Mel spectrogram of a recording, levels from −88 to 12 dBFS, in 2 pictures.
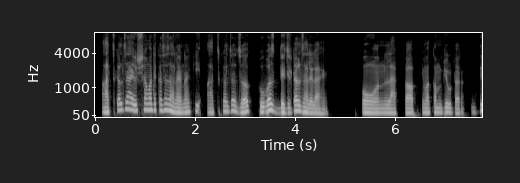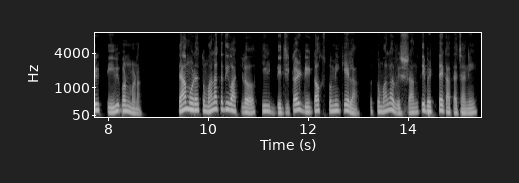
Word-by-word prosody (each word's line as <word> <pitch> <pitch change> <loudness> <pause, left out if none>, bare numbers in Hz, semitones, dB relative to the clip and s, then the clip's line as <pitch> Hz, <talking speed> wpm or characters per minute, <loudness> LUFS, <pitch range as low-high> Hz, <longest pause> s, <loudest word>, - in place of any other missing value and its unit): आजकालच्या 170 - 0
आयुष्यामध्ये 175 +1 +1
कसं 165 +1 0
झालंय 130 -9 +4
ना 120 +2 0
की 145 - -3 0.2
आजकालचं 140 +7 -2
जग 120 +4 +4 0.2
खूपच 155 +6 +4
डिजिटल 115 +7 +3
झालेलं 110 -6 +2
आहे. 95 -1 -3 0.7
फोन, 105 -2 +2
लॅपटॉप 105 0 -1
किंवा 115 -1 -1
कॉम्प्युटर 115 -3 -2
अगदी 120 +8 -2
टीव्ही 125 -3 -1
पण 155 0 +2
म्हणा. 105 -6 -2 0.8
त्यामुळे 175 +2 +5
तुम्हाला 150 +6 +2
कधी 190 -1 0
वाटलं 125 -9 +1 0.2
की 150 0 -1 0.2
डिजिटल 115 - 0
डिटॉक्स 130 +5 -1
तुम्ही 155 +1 0
केला 140 - +1
तर 95 +7 -18
तुम्हाला 145 +6 0
विश्रांती 115 +7 -2
भेटते 145 +2 +1
का 120 -5 -1
त्याच्यानी? 105 +1 -3
125 Hz, 135 wpm, -24 LUFS, 115-160 Hz, 0.8 s, त्यामुळे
